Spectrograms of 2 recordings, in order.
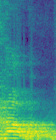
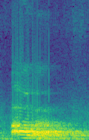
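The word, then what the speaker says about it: hour: आप लोग इसको पढ़ते हैं हावर। जबकि इसका सही प्रोनंसिएशन है आवर। आवर। ठीक है? ऐसा इसलिए है क्योंकि एच जो है वो साइलेंट है।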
